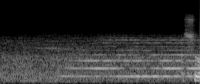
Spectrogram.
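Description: Canon imageRUNNER 2002 photocopier's internal motors and fans running with a steady hum of several tones, just after its start-up correction, with the machine now ready to copy. A new set of tones sets in about half a second in.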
